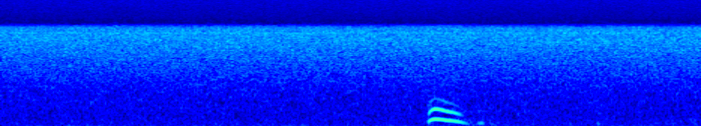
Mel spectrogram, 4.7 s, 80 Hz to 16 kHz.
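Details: Single low, downward-bending hoot from a male Eurasian eagle-owl calling for his mate at the nest, Latvia, 5 March 2018 around dawn, recorded by a live nest camera; otherwise only faint background noise.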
